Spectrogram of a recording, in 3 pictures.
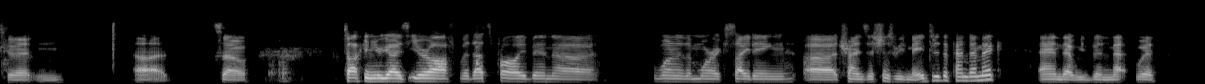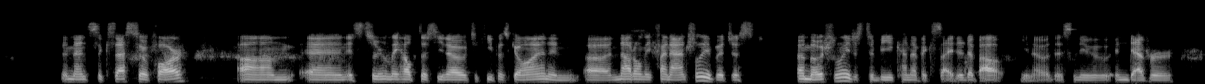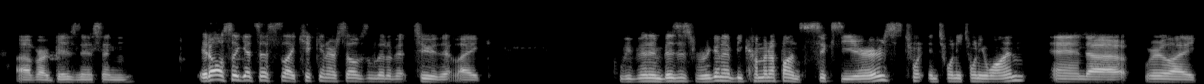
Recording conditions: video call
